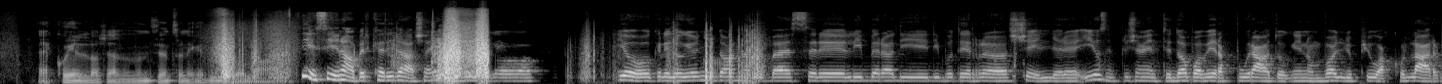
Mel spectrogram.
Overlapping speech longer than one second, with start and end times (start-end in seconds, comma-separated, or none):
none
